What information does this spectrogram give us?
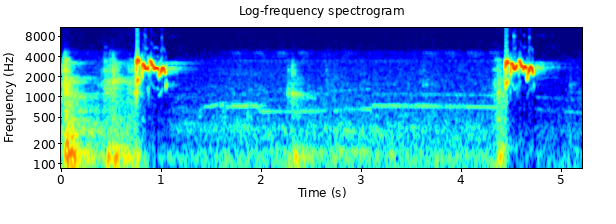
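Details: Two quick gurgling, fluty phrases from a sooty-headed bulbul, separated by about four seconds of quiet with a faint steady tone and low rustle in the background.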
